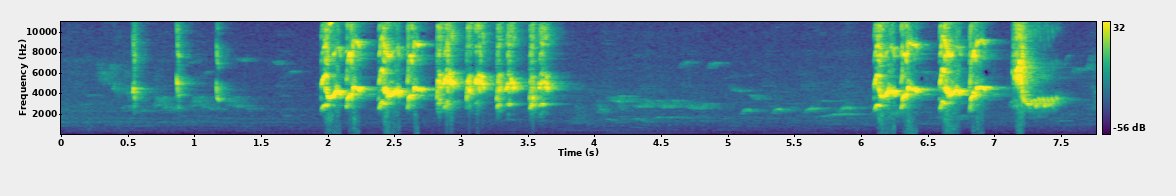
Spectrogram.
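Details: Rapid song of an orange-headed thrush, meant to provoke rivals: a few soft chirps, then a loud run of about ten quick sharp notes, quiet thin twitters, and another loud burst.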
